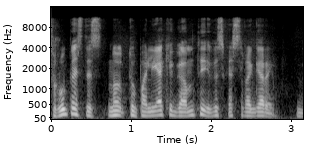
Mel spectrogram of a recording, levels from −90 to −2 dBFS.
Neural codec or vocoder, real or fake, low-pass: vocoder, 24 kHz, 100 mel bands, Vocos; fake; 10.8 kHz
